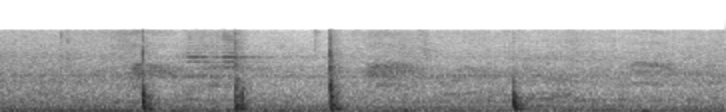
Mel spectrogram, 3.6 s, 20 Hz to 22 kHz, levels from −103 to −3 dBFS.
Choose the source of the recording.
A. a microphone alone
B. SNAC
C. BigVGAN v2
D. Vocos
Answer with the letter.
A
